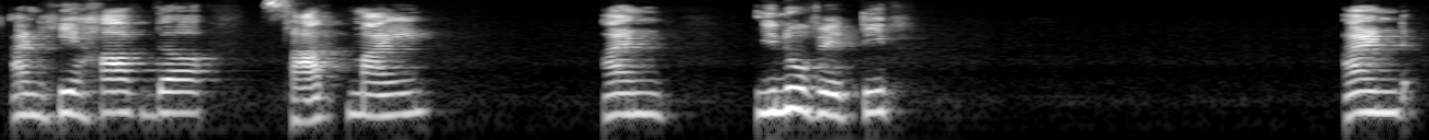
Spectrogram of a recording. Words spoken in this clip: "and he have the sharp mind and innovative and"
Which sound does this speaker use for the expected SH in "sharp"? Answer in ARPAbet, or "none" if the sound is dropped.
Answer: S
